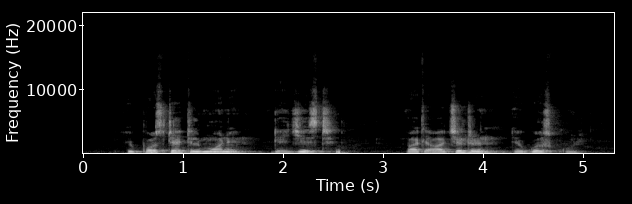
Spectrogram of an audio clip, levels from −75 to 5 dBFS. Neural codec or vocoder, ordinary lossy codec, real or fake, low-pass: none; none; real; 19.8 kHz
